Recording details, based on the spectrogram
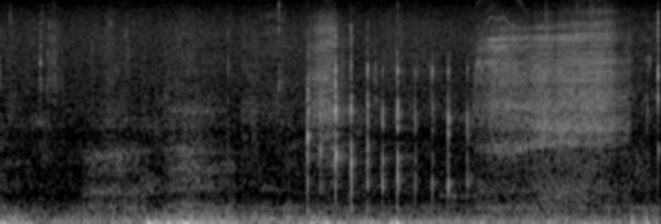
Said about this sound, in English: Love hearing the pages turn. It's good stuff.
